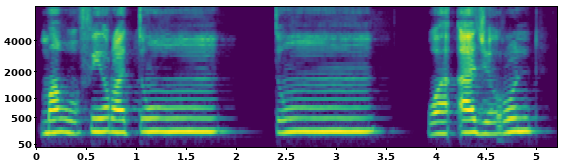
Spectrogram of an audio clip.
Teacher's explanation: مغفرۃ وَأَجْرٌ، اب یہاں پہ بہت سارے لوگ پڑھتے ہیں مغفرۃ، نون کی آواز کو بڑا کلیئر پڑھتے ہیں، یہاں پہ آپ نے تنوین کی آواز کو نہیں پڑھنا بلکہ تا کی دو پیش کو آپ نے ڈائریکٹ واو کے ساتھ ملانا ہے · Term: ادغام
